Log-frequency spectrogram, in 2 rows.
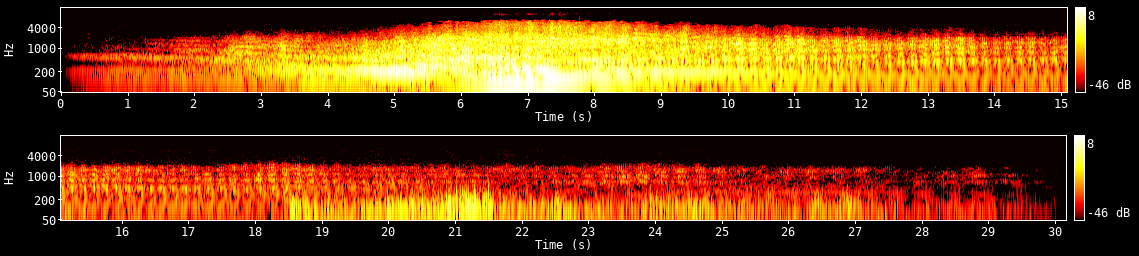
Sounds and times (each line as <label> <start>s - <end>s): AIRPLANE FLYOVER 0.1s - 30.0s
wind sounds 18.2s - 27.4s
